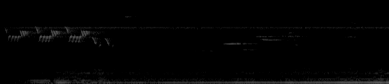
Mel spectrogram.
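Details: A Mourning Warbler sings in spring, a quick rolling burst of chirry notes lasting about a second, then faint high notes, over a steady high insect drone and low rumble.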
